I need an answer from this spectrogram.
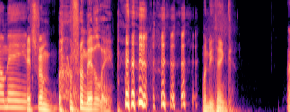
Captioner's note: laughing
